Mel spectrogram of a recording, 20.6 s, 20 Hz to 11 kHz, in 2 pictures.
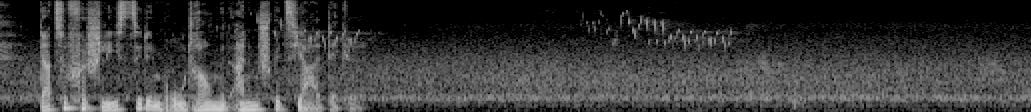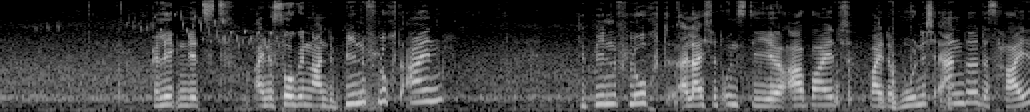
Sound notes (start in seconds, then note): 4.3 humming, birds chirping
